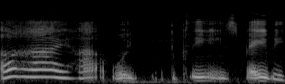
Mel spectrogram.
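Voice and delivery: very slow, syrupy, high, put-on fake sweet voice. Showing how a sweet, passive way of speaking would sound: put-on sweet voice. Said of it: "Or maybe I could say it in a sweet way".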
